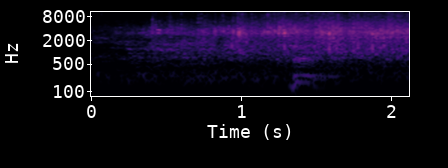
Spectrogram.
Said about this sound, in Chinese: 鼓掌的掌声好像不够响嘛，好。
